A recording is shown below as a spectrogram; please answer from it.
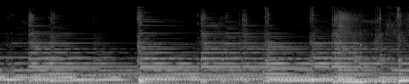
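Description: Background music: an acoustic guitar strumming chords in a steady rhythm.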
